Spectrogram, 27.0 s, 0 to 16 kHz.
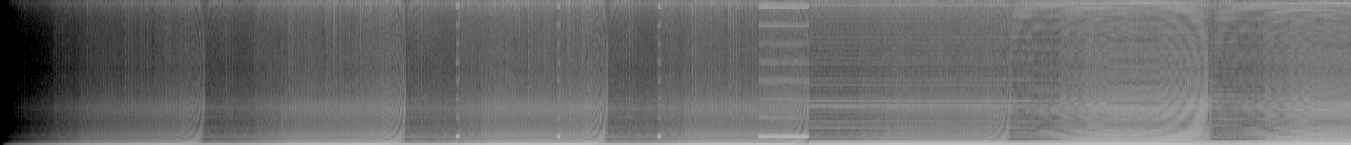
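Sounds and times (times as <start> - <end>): buzzy beeper music drone: 15.0 - 27.0.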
